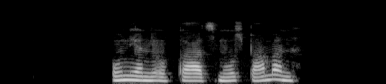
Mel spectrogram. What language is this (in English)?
Latvian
